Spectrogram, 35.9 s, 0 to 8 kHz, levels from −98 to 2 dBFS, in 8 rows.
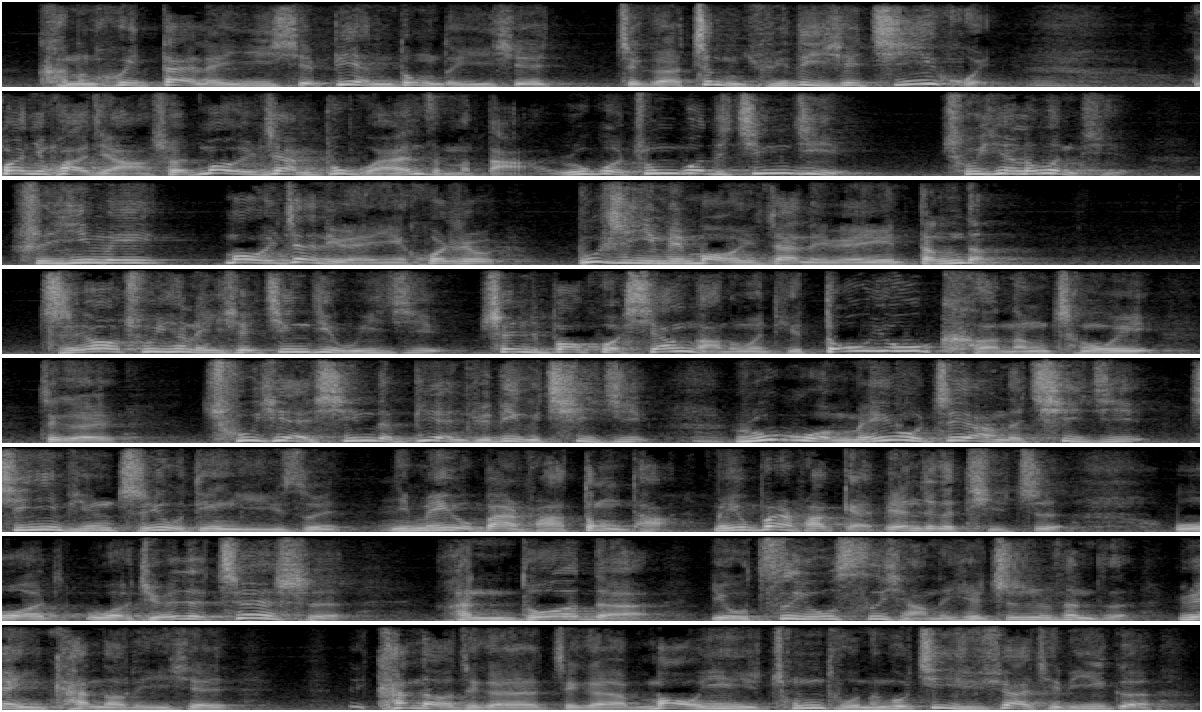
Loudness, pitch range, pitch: -34 LUFS, 165-260 Hz, 195 Hz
